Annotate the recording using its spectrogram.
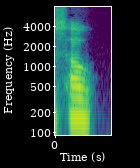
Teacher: ওয়াও সাকিনের ডানে জবর আছে, একে ওয়াউলিন বলে। ওয়াউলিনকে নরম আওয়াজে তাড়াতাড়ি পড়তে হয়।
